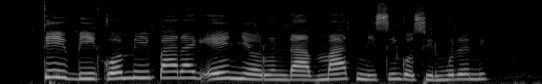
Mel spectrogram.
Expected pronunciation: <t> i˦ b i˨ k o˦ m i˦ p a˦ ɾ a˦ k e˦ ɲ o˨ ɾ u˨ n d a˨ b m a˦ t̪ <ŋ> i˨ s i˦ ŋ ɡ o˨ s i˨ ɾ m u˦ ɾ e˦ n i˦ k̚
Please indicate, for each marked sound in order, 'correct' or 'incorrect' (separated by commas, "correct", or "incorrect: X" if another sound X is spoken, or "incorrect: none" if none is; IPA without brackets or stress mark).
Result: correct, incorrect: m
